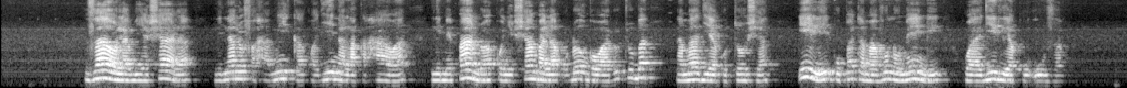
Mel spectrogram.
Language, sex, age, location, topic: Swahili, female, 18-24, Dar es Salaam, agriculture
